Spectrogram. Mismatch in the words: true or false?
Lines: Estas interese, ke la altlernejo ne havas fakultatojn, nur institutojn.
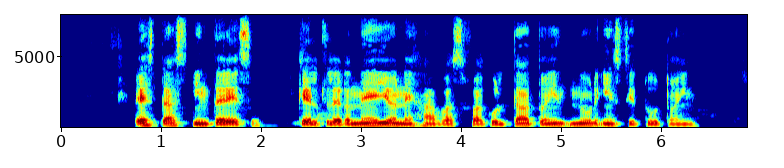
true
